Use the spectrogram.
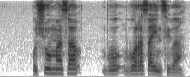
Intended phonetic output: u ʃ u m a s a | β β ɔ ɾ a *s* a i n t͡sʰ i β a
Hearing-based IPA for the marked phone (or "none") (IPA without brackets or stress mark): s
